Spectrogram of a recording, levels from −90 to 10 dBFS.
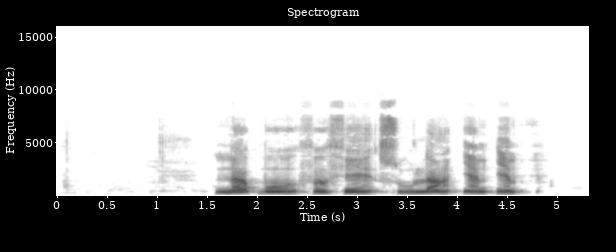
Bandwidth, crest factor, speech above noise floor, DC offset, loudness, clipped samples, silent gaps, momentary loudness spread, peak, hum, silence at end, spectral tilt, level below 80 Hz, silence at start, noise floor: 9.2 kHz; 18 dB; 58 dB; under 0.1%; -22 LUFS; under 0.1%; none; 8 LU; -6 dBFS; none; 0.7 s; -4 dB/octave; -80 dBFS; 1.6 s; -80 dBFS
